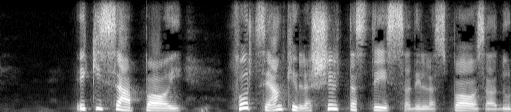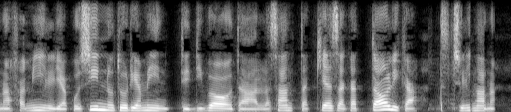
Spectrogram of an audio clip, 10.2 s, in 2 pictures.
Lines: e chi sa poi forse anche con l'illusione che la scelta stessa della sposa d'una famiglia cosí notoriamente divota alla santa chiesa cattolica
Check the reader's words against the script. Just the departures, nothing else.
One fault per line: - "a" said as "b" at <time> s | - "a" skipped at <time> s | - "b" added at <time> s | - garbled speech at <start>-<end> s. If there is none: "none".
- "con l'illusione che" skipped at 3.0 s
- garbled speech at 9.4-10.1 s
